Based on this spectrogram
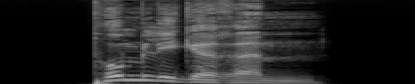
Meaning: strong dative masculine/neuter singular comparative degree of pummlig
- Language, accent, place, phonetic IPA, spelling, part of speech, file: German, Germany, Berlin, [ˈpʊmlɪɡəʁəm], pummligerem, adjective, De-pummligerem.ogg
